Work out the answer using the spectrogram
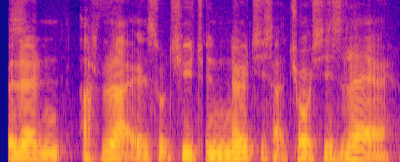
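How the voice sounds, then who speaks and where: A man's voice: mid-range voice, steady tone, a little fast, warm tone. A man, answering casually as an interview guest in a matter-of-fact, explanatory way. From Nottingham, England. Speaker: podcast guest, martial arts instructor.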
